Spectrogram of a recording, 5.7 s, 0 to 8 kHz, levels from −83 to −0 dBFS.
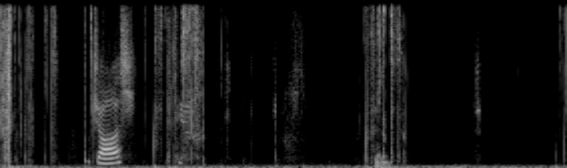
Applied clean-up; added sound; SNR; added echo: neural diffusion model UNIVERSE++.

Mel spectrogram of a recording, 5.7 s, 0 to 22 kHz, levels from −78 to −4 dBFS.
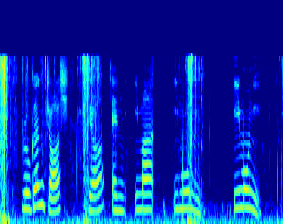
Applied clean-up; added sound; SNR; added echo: none; Keys jangling; -2 dB; none.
